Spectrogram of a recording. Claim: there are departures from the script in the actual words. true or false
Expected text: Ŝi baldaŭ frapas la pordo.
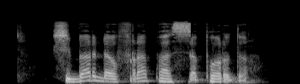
false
